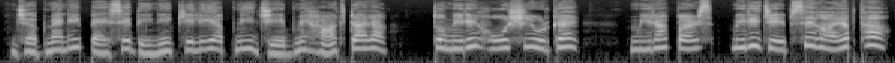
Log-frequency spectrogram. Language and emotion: Hindi, fearful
